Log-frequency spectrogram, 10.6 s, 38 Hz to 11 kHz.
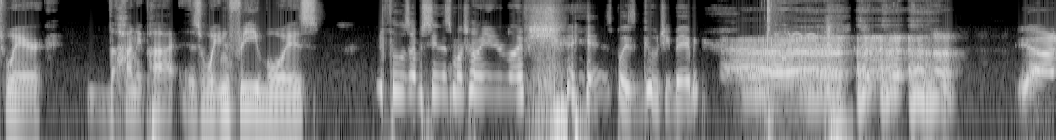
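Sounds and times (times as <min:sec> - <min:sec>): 
speech: 0:00.0 - 0:10.5
throat clearing: 0:07.6 - 0:09.6.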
